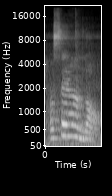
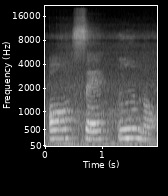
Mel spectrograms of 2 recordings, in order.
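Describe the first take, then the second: First: Said in the usual way. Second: "Oceano" very slowly as o, ce, a, no; syllable by syllable. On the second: Shown as a demonstration. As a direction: stretch "Oceano", each syllable on its own. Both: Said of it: "se separaram".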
